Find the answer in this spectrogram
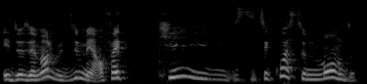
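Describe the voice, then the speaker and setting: Brief: woman from France, guest storyteller, fairly high voice, lively and chatty with fillers and restarts. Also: moderate pace, breathy edge. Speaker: guest, public speaking coach. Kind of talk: casual interview storytelling.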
